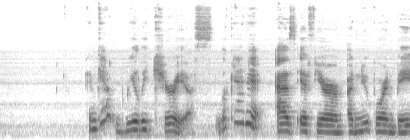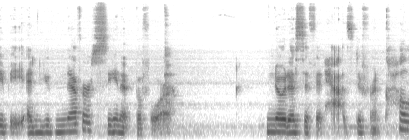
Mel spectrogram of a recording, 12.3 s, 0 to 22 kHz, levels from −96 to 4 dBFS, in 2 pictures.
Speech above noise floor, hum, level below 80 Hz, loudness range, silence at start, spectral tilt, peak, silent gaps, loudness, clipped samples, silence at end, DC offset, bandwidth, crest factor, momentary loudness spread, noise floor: 37 dB; none; -82 dBFS; 5 LU; 1.3 s; -4 dB/octave; -14 dBFS; none; -36 LUFS; under 0.1%; 0 s; under 0.1%; over 20 kHz; 24 dB; 12 LU; -73 dBFS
